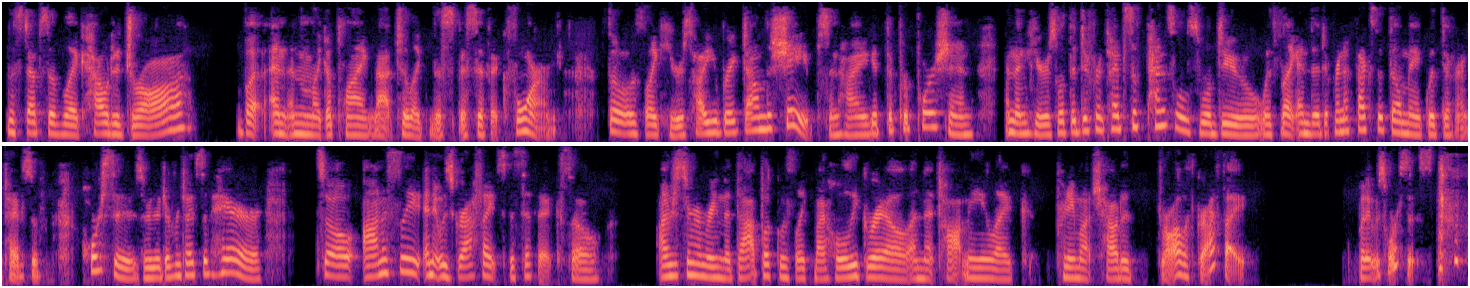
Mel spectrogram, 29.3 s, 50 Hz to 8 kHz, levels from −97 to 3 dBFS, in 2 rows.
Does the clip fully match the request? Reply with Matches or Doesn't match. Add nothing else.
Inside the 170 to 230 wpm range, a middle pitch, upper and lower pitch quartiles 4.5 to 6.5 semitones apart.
Matches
